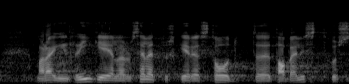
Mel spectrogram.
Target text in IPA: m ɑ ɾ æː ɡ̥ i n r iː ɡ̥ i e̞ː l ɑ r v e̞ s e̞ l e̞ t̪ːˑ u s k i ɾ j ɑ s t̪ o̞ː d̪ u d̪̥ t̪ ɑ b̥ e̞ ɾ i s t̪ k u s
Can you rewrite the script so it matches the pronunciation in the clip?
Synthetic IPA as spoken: m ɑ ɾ æː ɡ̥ i n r iː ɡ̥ i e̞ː l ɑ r v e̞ s e̞ l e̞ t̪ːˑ u s k i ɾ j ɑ s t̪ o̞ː d̪ u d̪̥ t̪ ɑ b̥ e̞ l i s t̪ k u s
